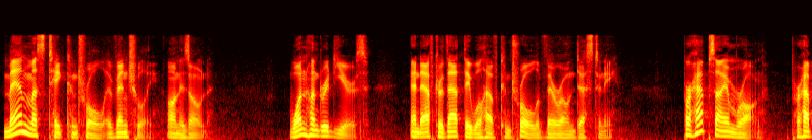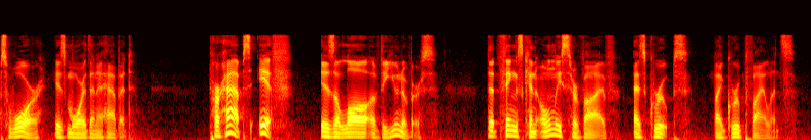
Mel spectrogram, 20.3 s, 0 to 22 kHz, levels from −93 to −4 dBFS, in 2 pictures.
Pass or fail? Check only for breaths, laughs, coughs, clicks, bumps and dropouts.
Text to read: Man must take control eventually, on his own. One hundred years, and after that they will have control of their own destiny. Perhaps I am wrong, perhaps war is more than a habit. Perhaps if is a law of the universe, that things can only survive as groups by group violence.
pass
